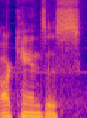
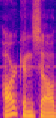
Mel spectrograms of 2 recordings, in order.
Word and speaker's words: Arkansas: I assume not Little Rock, Arkansas. I'm not calling it Arkansas. If they wanted me to call it Arkansas, they should put a W in it, but it's spelled Arkansas.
